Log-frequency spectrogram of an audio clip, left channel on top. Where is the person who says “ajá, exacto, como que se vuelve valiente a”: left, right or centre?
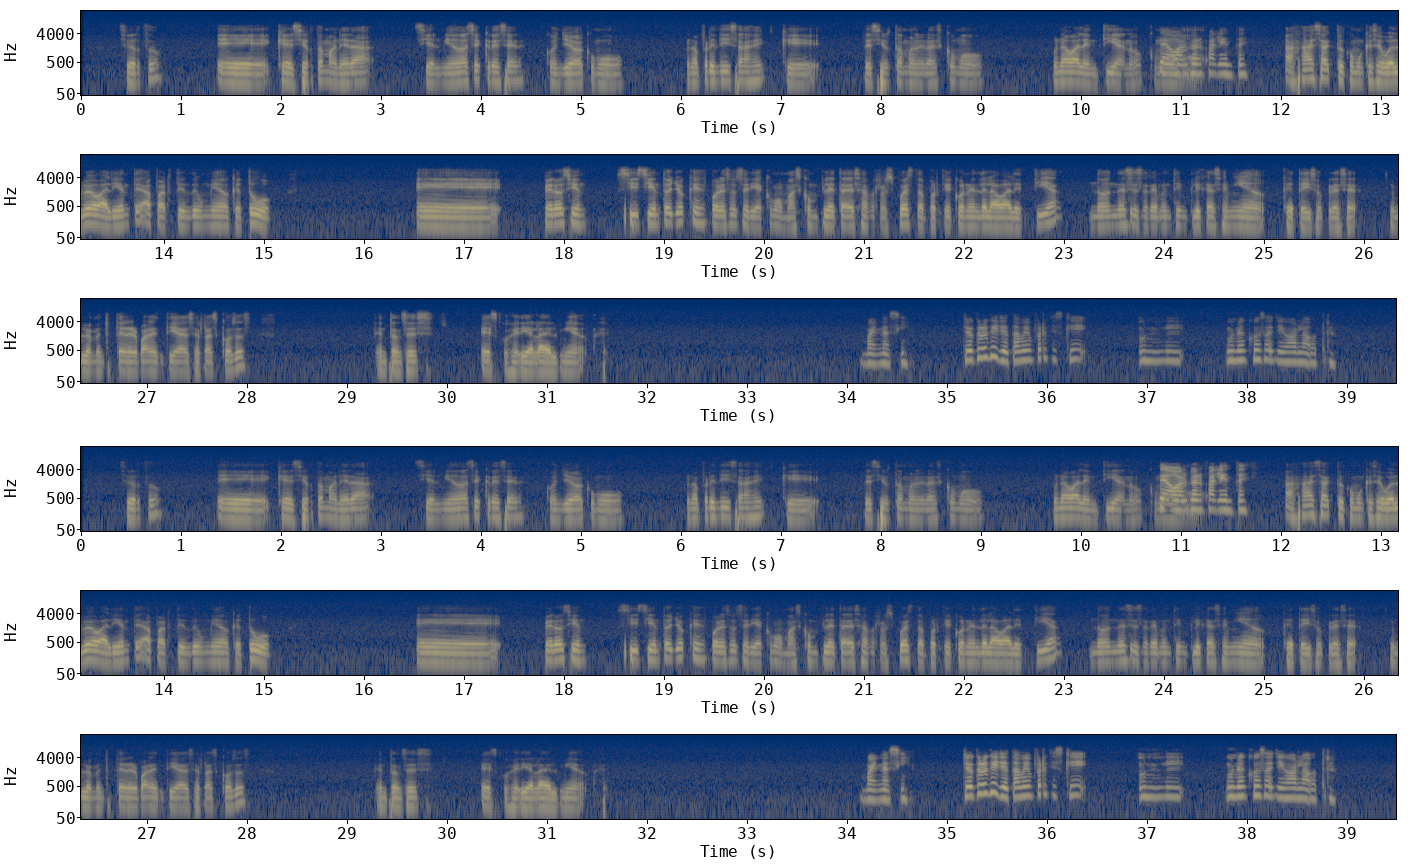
Left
